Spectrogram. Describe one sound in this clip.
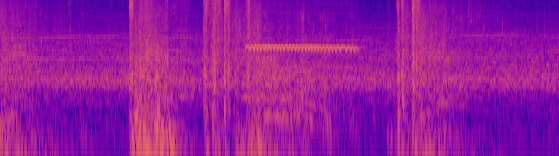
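Armoured players crash together in a heavy tackle.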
